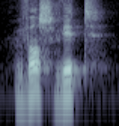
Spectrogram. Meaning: inflection of witwassen: 1. first-person singular present indicative 2. second-person singular present indicative 3. imperative
- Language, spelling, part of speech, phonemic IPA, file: Dutch, was wit, verb, /ˈwɑs ˈwɪt/, Nl-was wit.ogg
